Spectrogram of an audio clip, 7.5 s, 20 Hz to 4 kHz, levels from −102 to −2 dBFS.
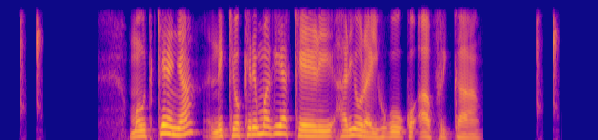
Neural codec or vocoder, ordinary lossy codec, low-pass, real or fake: none; none; 3.6 kHz; real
